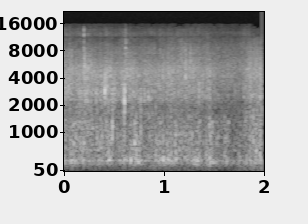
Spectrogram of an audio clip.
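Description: Wind buffeting the microphone over the rumble of bicycle tyres on a rough gravel track, with many small clicks and rattles from a rigid, unsuspended titanium gravel bike on the descent.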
